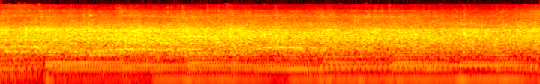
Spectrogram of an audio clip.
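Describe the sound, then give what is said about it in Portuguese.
An audience at a church service claps steadily and densely throughout in praise of God, a continuous wash of applause, while sustained keyboard chords hold and shift underneath. “Dá uma salva de palmas a Ele.”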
